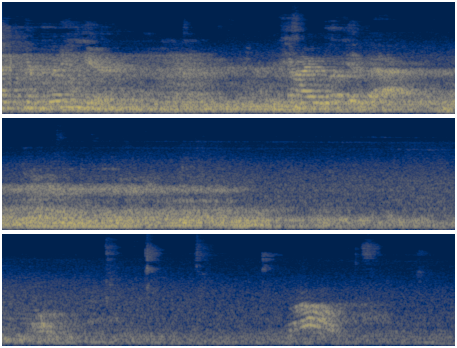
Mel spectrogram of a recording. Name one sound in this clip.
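A man speaks with animation to an audience in a room with some echo.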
